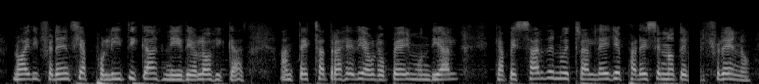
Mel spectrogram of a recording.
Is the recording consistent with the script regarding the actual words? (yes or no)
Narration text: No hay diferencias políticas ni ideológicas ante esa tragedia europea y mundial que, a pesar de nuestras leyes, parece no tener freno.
no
